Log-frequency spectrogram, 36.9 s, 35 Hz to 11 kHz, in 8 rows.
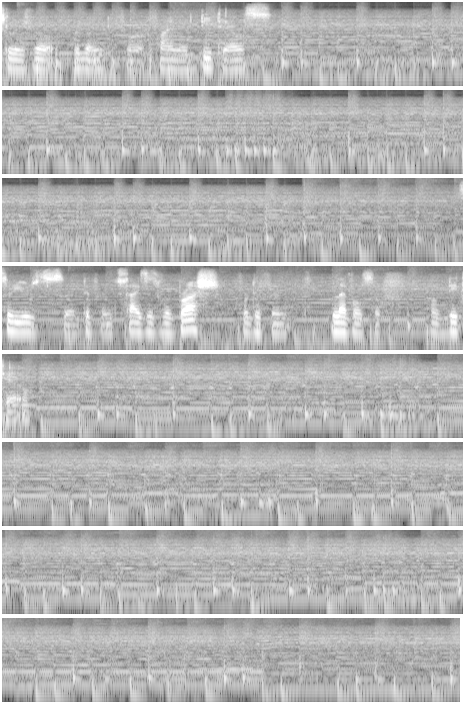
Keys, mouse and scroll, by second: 1.7 ctrl+z, 2.2 i, 4.8 click, 5.6-7.0 middle drag, 7.0 click, 7.8 d, 8.0 d, 8.2 d, 9.4 click, 10.6 click, 12.2 f, 14.0 click, 15.1 c, 15.6 v, 15.8 click, 16.0 c, 16.4 click, 17.9 middle click, 18.2 click, 19.2 click, 19.9 f, 20.2 click, 21.0 ctrl+z, 21.1 ctrl+z, 21.2 ctrl+z, 21.4 ctrl+z, 21.8 click, 22.6-27.3 drag, 27.3 ctrl+z, 27.5 f, 29.5 f, 32.6-34.5 drag, 32.9 f, 34.5-36.8 drag.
